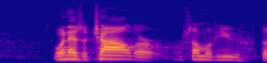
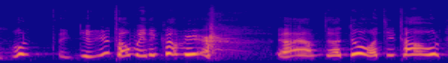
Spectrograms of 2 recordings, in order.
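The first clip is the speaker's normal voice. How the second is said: much higher, laughing protest to God; mock protest. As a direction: squeak out an indignant excuse while laughing. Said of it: "I'm like".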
